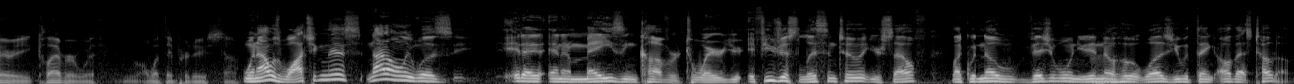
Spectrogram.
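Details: Adult male speaker; typical speech.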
